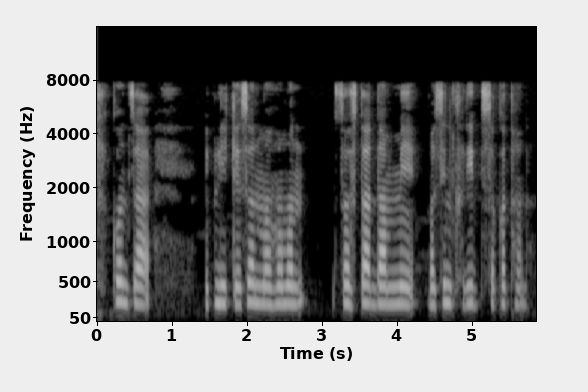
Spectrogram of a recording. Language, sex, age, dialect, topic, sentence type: Chhattisgarhi, female, 25-30, Northern/Bhandar, agriculture, question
